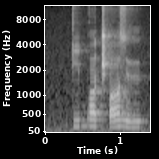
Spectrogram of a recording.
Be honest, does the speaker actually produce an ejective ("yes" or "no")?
yes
